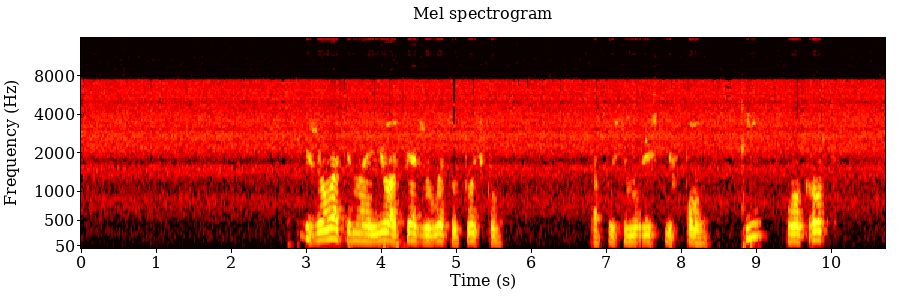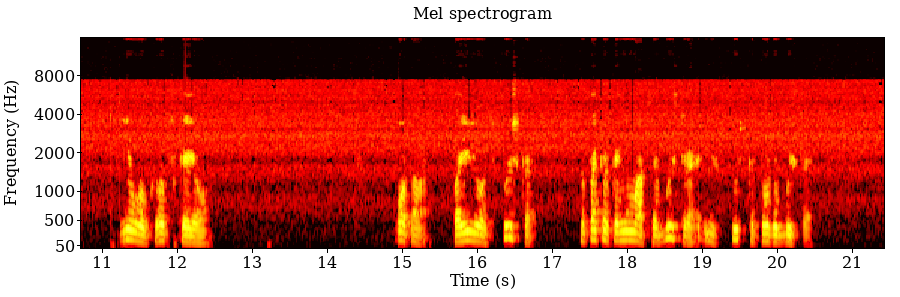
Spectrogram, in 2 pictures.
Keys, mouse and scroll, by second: 2.6 click, 4.0 g, 7.3 click, 8.7 i, 11.0 i, 13.2-21.4 drag.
